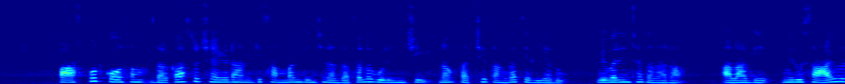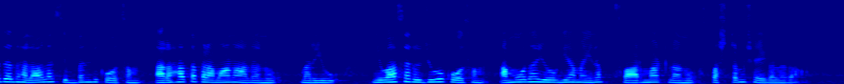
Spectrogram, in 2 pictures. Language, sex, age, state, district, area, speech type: Telugu, female, 30-45, Andhra Pradesh, Krishna, urban, read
